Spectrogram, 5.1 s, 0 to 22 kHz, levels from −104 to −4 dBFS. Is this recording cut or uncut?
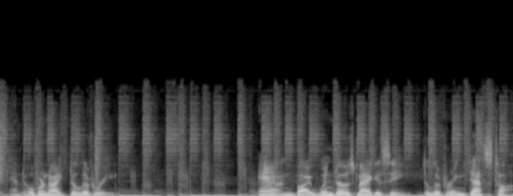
uncut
